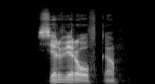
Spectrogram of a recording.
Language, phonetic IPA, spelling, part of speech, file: Russian, [sʲɪrvʲɪˈrofkə], сервировка, noun, Ru-сервировка.ogg
- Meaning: 1. setting (the table) 2. table setting 3. table decoration during a meal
